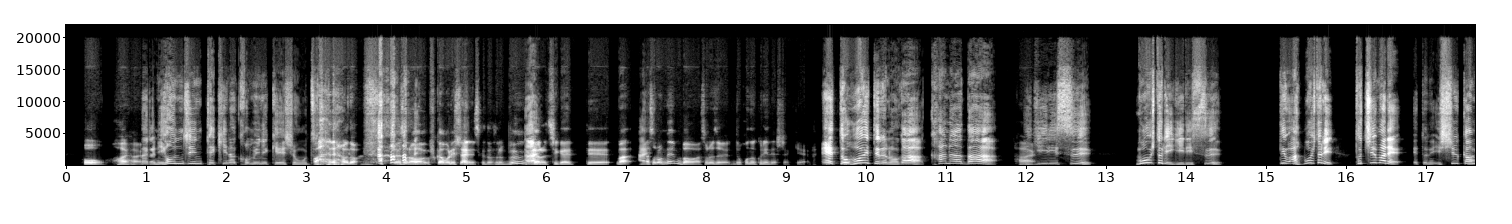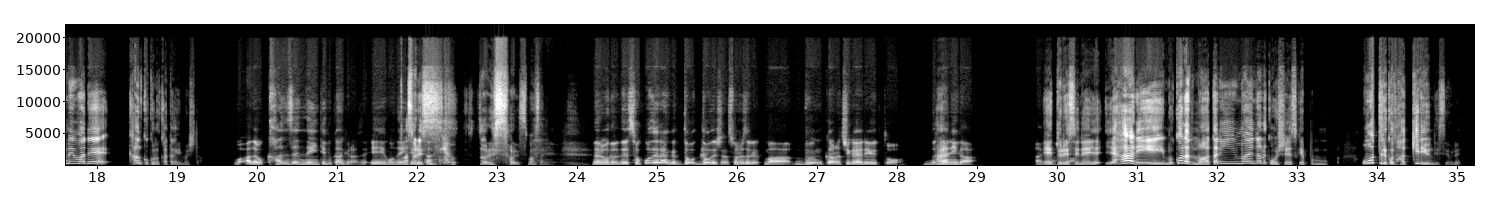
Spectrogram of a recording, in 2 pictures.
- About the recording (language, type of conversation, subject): Japanese, podcast, 好奇心に導かれて訪れた場所について、どんな体験をしましたか？
- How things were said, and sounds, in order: laughing while speaking: "ああ、なるほど"; laugh; laughing while speaking: "はい"; laughing while speaking: "環境"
